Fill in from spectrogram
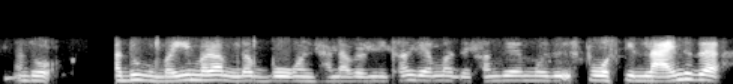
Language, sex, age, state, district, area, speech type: Manipuri, female, 45-60, Manipur, Kangpokpi, urban, conversation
